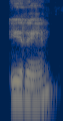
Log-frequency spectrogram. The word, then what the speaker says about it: Iren: What is it supposed to be pronounced? Irene? It's Iren, ma'am.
